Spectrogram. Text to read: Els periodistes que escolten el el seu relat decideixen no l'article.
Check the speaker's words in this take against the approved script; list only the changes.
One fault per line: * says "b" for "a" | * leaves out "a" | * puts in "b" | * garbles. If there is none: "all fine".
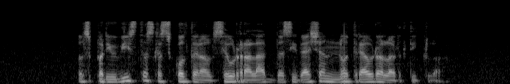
* leaves out "el"
* puts in "treure"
